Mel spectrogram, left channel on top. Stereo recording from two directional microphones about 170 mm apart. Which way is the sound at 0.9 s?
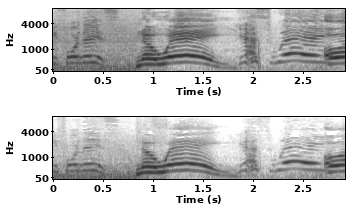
Centre (ahead or behind).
